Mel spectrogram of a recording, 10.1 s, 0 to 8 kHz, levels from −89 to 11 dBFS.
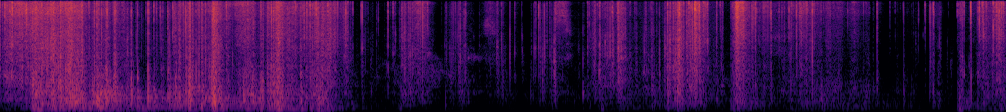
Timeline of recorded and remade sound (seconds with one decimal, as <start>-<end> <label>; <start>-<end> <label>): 0.0-10.1 remade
